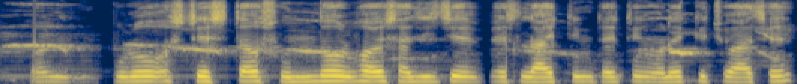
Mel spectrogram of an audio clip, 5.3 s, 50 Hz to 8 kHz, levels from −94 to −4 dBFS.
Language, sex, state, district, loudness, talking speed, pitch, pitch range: Bengali, male, West Bengal, North 24 Parganas, -17 LUFS, 135 wpm, 170 Hz, 160-170 Hz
